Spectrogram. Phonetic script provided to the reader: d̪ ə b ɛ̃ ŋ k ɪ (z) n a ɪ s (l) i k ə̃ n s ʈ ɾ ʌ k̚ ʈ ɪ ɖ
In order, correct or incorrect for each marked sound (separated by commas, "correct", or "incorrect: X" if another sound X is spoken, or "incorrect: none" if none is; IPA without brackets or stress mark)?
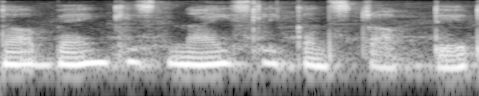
correct, correct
